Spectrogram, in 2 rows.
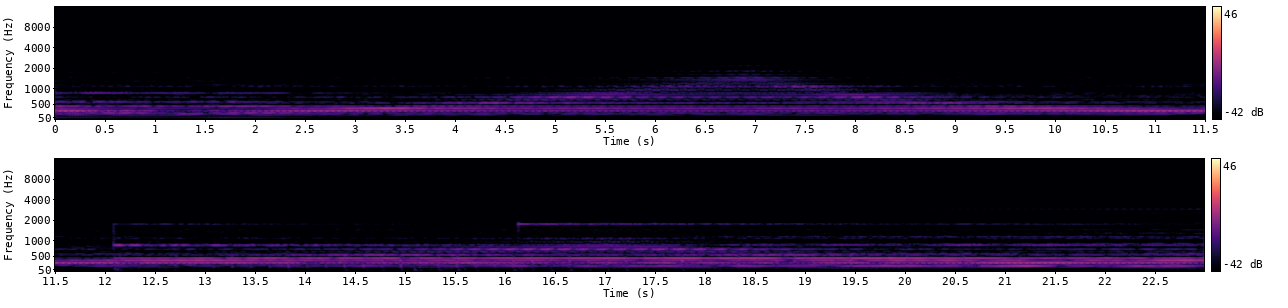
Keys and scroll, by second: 3.3 Delete, 4.6 g, 10.4 a.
